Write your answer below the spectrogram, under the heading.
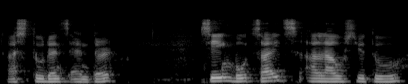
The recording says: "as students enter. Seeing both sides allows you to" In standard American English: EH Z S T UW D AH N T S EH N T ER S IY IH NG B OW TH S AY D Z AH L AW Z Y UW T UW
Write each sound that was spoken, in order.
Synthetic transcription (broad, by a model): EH S T UW D AH N T S EH N T ER S IY IH NG B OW T S AY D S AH L AW S Y UW T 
